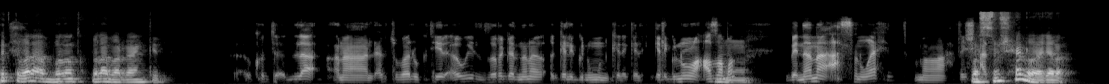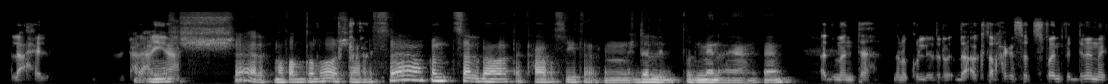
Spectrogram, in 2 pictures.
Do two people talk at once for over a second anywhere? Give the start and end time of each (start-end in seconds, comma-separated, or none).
none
